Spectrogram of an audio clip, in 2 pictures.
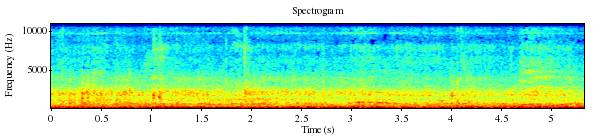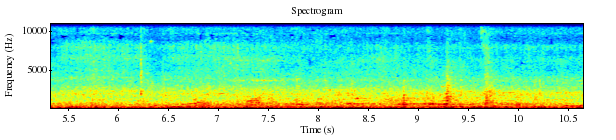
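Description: Footsteps patter on a pavement.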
